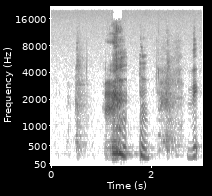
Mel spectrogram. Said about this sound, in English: bless you.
